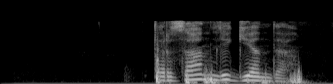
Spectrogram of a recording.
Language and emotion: Russian, neutral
